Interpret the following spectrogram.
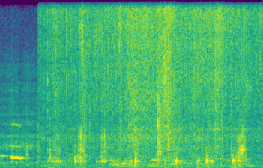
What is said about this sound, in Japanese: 身が揺れてます。うわ、これは食べ時だろうな。これもジャストな感じですね、焼け具合が。うわー、このホルモンのうまいとこだけがジュッてきちゃったね。このタレとうまく絡んで、魔法のタレですね。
